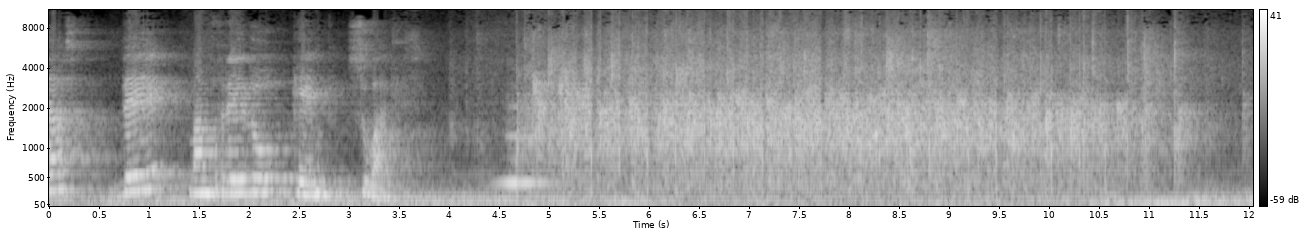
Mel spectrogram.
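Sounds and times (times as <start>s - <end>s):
audience applauding: 4.7s - 12.0s.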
